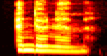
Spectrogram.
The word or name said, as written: endonym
